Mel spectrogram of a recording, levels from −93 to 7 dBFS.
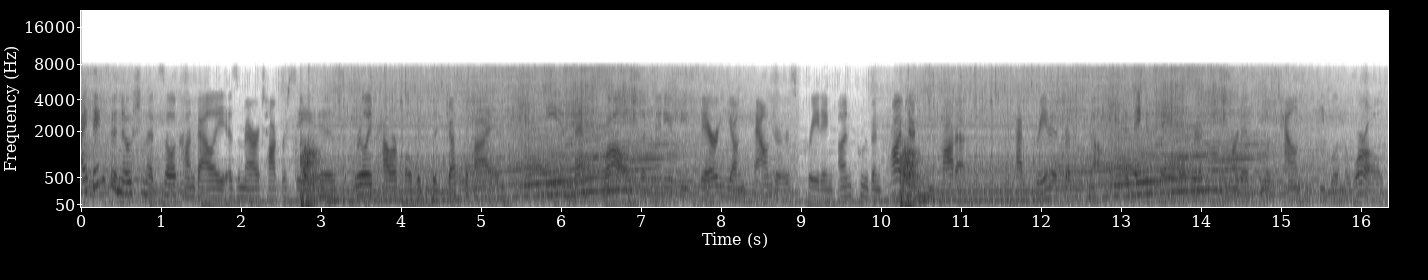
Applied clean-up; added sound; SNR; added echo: none; Liquid + Engine; 0 dB; none.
